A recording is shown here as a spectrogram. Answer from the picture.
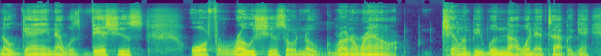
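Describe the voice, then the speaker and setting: In a very clean recording with a silent background, a man with a Bay Area accent speaks fairly quickly in a very deep, low voice. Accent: Bay Area urban American English. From San Francisco, South of Market. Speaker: community organization founder. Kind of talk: casual interview. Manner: animated.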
